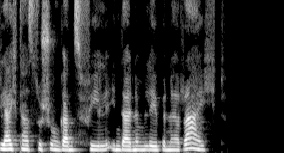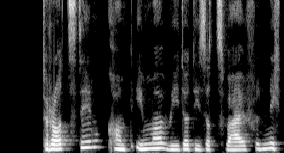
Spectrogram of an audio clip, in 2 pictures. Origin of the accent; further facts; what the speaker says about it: Italy; bei mir in Italien, ich bin Italienerin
